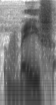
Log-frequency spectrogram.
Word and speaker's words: waif: Also, ich habe ja Übersetzung Wave, also W-A-I-F. Wie gesagt, eine andere Schreibweise, aber die gleiche Aussprache.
